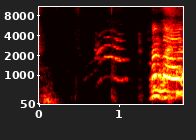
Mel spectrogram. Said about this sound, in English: Oh, we should let the cat in. Should we let the cat in? Yeah. Hang on, I'm going to let the cat in. Okay, she's meowing at the door.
